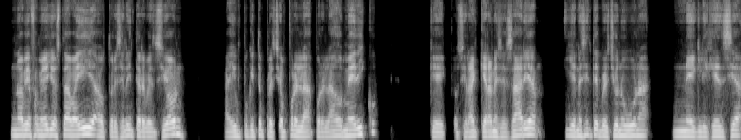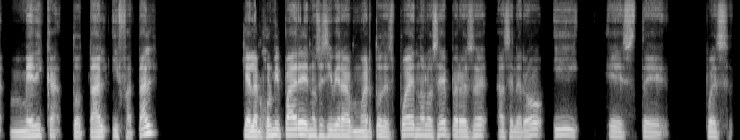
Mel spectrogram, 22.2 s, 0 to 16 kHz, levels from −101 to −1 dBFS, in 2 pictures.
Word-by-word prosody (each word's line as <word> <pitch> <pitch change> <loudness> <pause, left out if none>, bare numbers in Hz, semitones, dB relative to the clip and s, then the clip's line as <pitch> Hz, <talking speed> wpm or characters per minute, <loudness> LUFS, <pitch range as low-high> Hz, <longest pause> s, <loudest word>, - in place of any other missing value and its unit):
no 145 0 -1
había 145 +1 +4
familiares, 145 0 +2
yo 150 - +4
estaba 140 +1 +3
ahí, 175 +4 +7
autoricé 125 -5 -2
la 140 - 0
intervención, 135 - +1 0.6
ahí 120 +2 -2
un 130 -1 0
poquito 135 +2 -3
presión 125 -1 -2
por 145 +3 -1
el 130 - +3
la 125 0 0
por 125 +2 -5
el 120 - -3
lado 135 +2 -1
médico, 170 - +2 0.8
que 115 -3 -2
consideraban 120 +4 -2
que 125 - +1
era 125 0 +3
necesaria, 135 +8 +1 0.3
y 140 -1 -1
en 135 - +1
esa 135 +3 -1
intervención 140 -2 0
hubo 135 0 +3
una 140 -1 -1 0.3
negligencia 130 +2 0
médica 135 +4 0
total 120 +3 0
y 135 -1 -4
fatal 155 - 0 1.3
que 140 - +4
a - - +7
la 130 - +6
mejor 125 +4 0
mi 155 - +3
padre, 155 +2 +5
no 145 0 0
sé 140 +1 -3
si 140 +2 -1
hubiera 140 -1 +3
muerto 130 +2 -1
después, 145 +6 -1
no 145 0 -1
lo 140 -1 -2
sé, 160 +4 0
pero 135 -3 -1
ese 135 +3 -4
aceleró 125 +5 -4
y, 150 -1 -3 0.4
este, 115 -3 -5 0.6
pues, 120 -5 -3
135 Hz, 155 wpm, -21 LUFS, 125-145 Hz, 1.3 s, ahí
